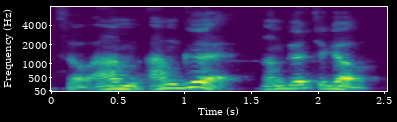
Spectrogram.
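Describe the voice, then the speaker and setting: A man's voice: mid-range voice, lively intonation, slow pace, darkish tone. A man hosting a show solo, rambling casually to his listeners in a folksy, playful, anecdotal way. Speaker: host of a late-night show.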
